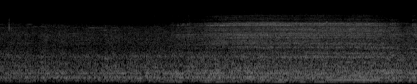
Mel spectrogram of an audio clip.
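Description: Steady low background hiss with no distinct event, growing a little louder and brighter about halfway through.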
